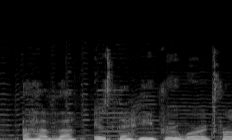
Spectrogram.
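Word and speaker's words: אהבה: within a word but when the letter hey is found at the end of a word we pronounce it as ah so this word is pronounced as ahava ahava ahava is the hebrew word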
